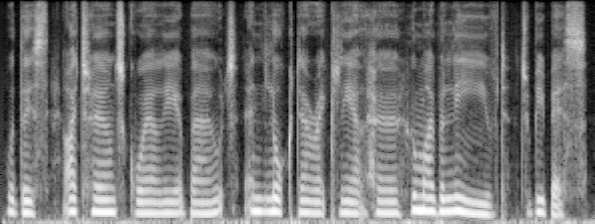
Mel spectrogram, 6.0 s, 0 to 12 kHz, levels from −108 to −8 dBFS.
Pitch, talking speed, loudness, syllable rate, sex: 175 Hz, 170 wpm, -16 LUFS, 4.7 syllables/s, female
